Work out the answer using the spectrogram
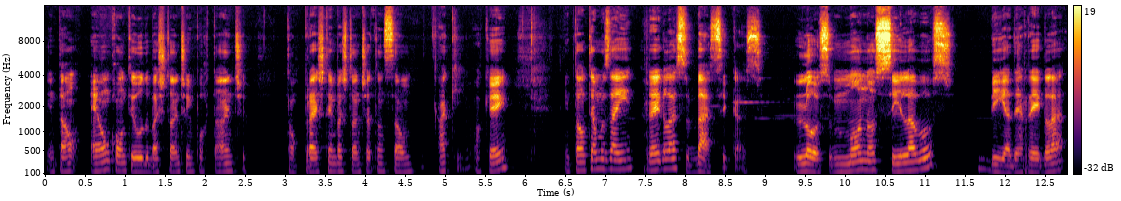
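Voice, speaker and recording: Brazilian man, language teacher, unhurried lesson delivery, mid-pitched, keeps checking in with students. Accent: Brazilian Portuguese. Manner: slow and deliberate, checks understanding with "ok?". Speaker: Spanish teacher. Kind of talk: recorded school lesson.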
